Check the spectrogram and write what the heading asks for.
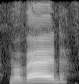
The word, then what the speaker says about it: Mourvèdre: Mourvedre is pronounced Mourvèdre, Mourvedre, Monastrell to its native Spain, and also Mataro in areas of California.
